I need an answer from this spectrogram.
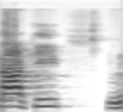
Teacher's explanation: ना बोलते हैं तो दांत में जीव लगती है और नाक से भी आवाज़ निकलती है तो दांत और प्लस नासिक बोलते हैं अब बात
